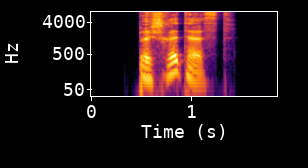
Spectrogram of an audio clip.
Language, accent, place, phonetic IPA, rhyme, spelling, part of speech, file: German, Germany, Berlin, [bəˈʃʁɪtəst], -ɪtəst, beschrittest, verb, De-beschrittest.ogg
- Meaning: inflection of beschreiten: 1. second-person singular preterite 2. second-person singular subjunctive II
